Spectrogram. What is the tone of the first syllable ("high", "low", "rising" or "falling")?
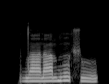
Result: low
